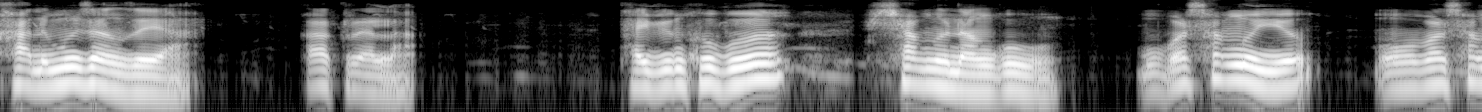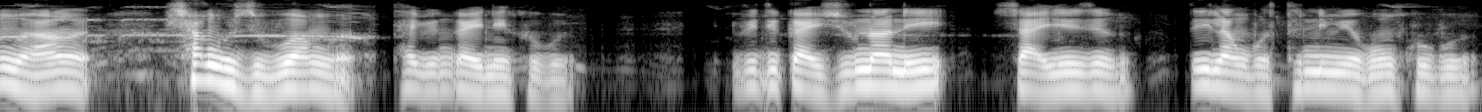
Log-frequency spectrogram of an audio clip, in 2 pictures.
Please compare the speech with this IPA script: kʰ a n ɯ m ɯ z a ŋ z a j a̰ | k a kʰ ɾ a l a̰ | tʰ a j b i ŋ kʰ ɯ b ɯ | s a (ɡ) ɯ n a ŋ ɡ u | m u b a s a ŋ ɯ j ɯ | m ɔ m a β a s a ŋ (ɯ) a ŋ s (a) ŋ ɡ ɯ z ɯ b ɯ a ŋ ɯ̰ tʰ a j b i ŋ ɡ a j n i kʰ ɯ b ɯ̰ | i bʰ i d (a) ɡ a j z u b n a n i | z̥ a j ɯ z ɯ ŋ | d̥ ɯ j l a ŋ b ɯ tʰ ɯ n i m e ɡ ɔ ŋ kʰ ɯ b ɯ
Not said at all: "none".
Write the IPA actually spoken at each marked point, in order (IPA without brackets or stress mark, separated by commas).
ŋ, ɯ, a, i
